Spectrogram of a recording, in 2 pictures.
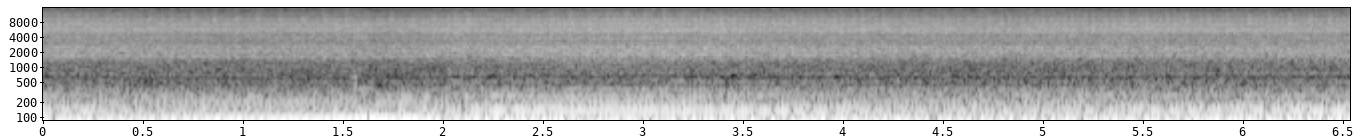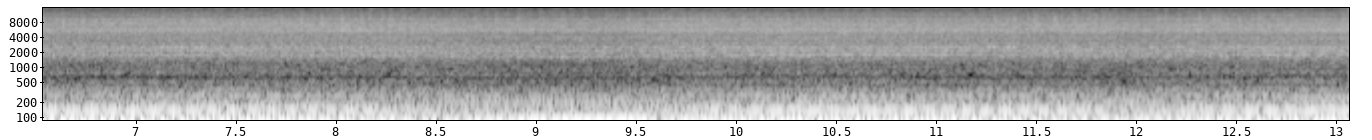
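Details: Honda NSX: deep, slightly unsteady idle rumble with small surges every few seconds over a low background; idle fault, cause unclear.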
